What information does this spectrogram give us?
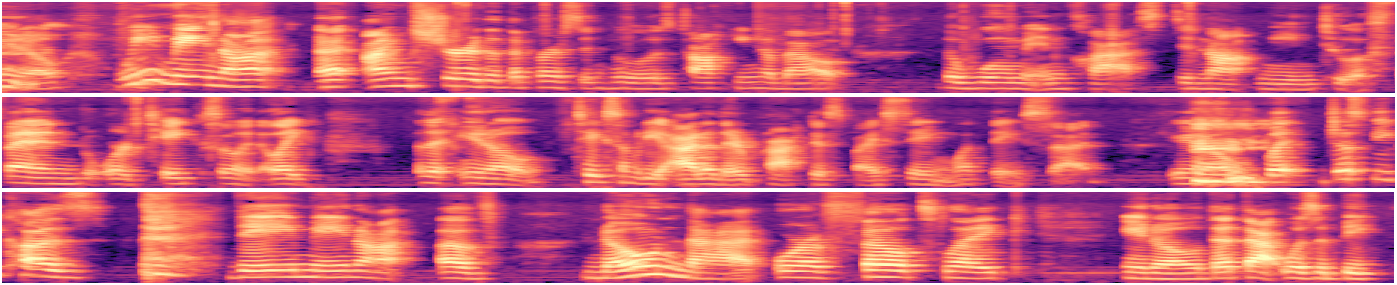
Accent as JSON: {"language": "English", "town": "Los Angeles", "region": "California", "country": "United States", "tie": "born or raised there", "said": "I lived in San Fernando Valley my whole life"}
